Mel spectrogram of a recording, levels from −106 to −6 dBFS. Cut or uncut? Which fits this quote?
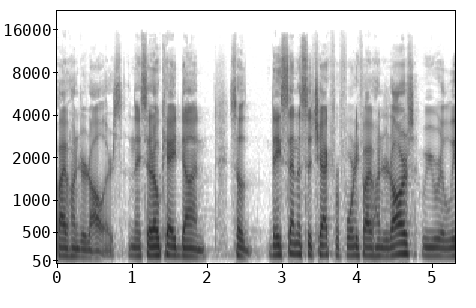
uncut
